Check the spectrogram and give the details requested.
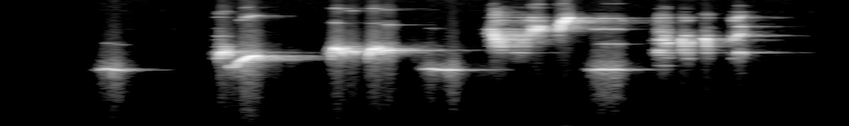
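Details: Oriental magpie-robin singing, a lure recording to make caged birds sing: a short low note, then quick varied whistles and chirps rising to sharp high, twittering notes, about ten notes in three seconds, with no background noise.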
